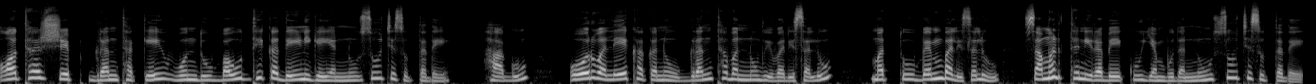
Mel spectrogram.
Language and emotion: Kannada, neutral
